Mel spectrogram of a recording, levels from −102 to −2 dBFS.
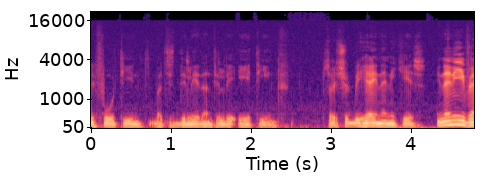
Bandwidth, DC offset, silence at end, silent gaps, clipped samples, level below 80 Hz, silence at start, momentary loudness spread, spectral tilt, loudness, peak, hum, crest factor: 10.5 kHz; under 0.1%; 0 s; none; under 0.1%; -30 dBFS; 0 s; 11 LU; -8 dB/octave; -18 LUFS; 0 dBFS; none; 16 dB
